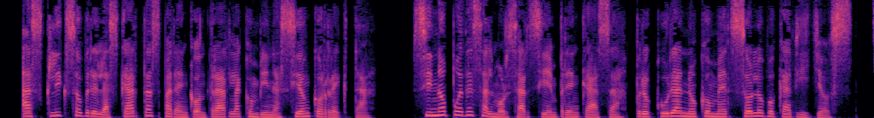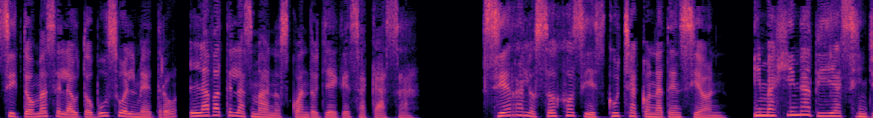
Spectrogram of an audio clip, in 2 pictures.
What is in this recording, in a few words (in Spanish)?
Spanish South America, F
